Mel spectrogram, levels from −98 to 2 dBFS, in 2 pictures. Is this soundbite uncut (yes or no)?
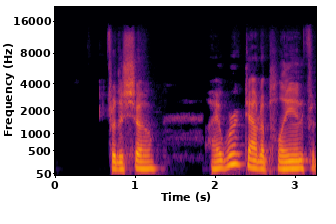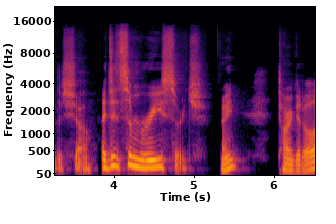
no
